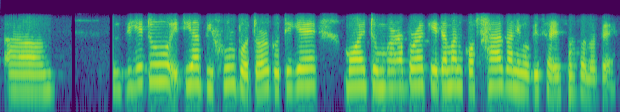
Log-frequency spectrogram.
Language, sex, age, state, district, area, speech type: Assamese, female, 18-30, Assam, Sonitpur, rural, conversation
